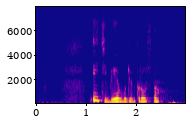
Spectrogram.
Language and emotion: Russian, sad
